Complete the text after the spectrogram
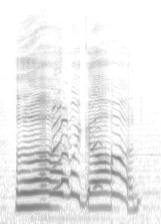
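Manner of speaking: very loud put-on teenage voice. Doing a bit, the speaker switches into a teenage voice. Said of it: "I'm gonna do my teenage voice".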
